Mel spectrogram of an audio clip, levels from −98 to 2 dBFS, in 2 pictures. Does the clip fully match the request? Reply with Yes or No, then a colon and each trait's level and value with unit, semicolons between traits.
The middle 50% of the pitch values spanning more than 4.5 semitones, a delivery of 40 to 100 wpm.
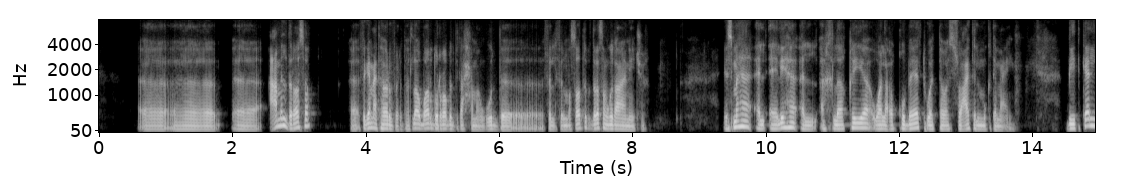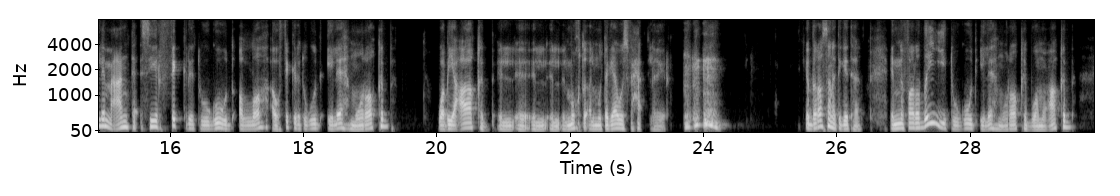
Yes: average, 5.2 semitones; average, 95 wpm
